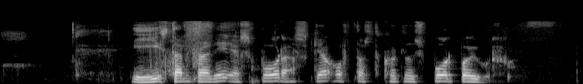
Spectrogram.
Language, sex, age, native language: Icelandic, male, 50-59, Icelandic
